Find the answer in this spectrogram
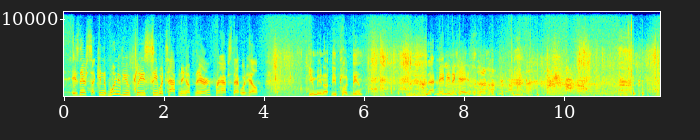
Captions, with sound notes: Is there, can one of you please see what's happening up there? Perhaps that would help. - You may not be plugged in. - That may be the case (laughs). (audience laughs)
